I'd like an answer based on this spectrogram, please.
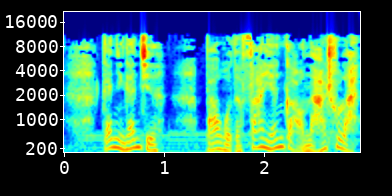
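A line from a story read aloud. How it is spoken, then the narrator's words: Muttering to self. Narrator (Chinese): 喃喃自语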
